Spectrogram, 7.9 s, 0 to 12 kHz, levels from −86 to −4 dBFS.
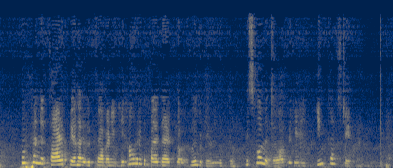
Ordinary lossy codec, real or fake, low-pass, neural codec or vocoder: MP3, 48 kbps; fake; 10.8 kHz; codec, 44.1 kHz, 2.6 kbps, DAC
